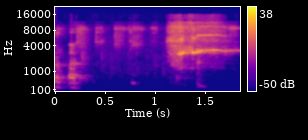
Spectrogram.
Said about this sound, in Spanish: No mames. Yo no sé chiflar, carajo.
